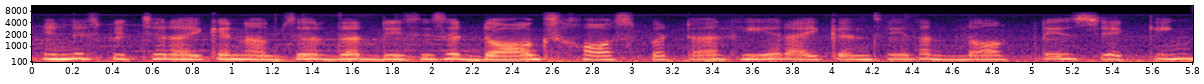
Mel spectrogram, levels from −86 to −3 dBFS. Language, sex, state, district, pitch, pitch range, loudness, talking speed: English, female, Maharashtra, Gondia, 240 Hz, 225-255 Hz, -15 LUFS, 215 wpm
